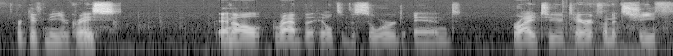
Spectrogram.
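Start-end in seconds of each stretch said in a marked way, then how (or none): 0.2-1.2 under-breath muttered whisper, lower. Player speaking as their character before grabbing the sword, whispering under breath. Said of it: "I'll just kind of whisper under my breath".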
